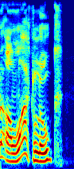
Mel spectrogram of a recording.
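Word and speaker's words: Alaklouk: Well, I said Alakluk. It's spelled A-L-A-K, Alak, L-O-U-K, Alakluk. Ahmed Alakluk.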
